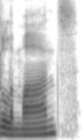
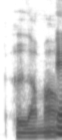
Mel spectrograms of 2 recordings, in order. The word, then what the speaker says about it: Le Mans: Did you just say Le Mans? – It's my Chicago accent, okay? Le Mans. Oh, is that better? – So, so that's French-Canadian. What is it pronounced? – Le Mans.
